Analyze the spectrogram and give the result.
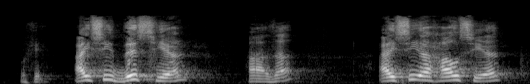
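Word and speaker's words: هٰذَا: Haza see it is pronounced like ha. Huh? But this al if is not written. Huh? It is explained in the key also. So it is haza.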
